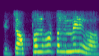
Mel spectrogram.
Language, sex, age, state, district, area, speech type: Odia, female, 18-30, Odisha, Kendrapara, urban, conversation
